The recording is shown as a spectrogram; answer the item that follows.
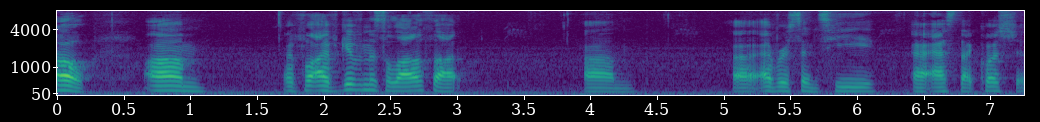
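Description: A man with a fairly high pitch speaks at a moderate pace, leaving long, frequent pauses. The recording is very clean, with a silent background. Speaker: podcast co-host. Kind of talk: casual chat.

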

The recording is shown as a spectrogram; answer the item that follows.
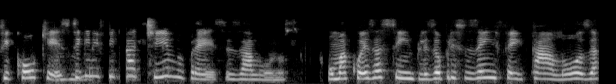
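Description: Her pitch is high, with ordinary variation. This woman speaks at a moderate pace. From Brazil, interior of São Paulo state (Sorocaba). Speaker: primary school teacher. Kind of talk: casual conversation. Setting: Instagram live video call.

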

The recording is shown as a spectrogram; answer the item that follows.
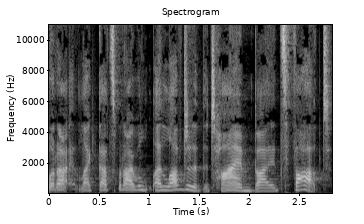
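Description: Very fast speech with vocal fry in an Australian accent. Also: woman. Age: 30s. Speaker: podcast host and musician. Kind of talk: solo monologue.

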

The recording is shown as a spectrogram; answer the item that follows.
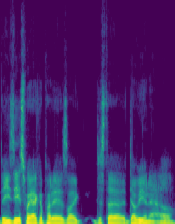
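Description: A man with a medium pitch and a dark, mellow tone, in a dry, close sound with no echo and a quiet background. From Chicago west suburbs, born in Colombia. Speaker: podcast host. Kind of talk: casual chat.

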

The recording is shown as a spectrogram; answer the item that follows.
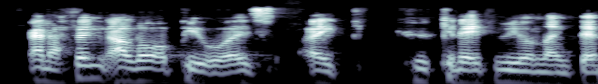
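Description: A man with a Scottish accent, medium in pitch, talking at a very fast pace. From Scotland. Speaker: visual artist. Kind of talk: casual chat. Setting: studio.

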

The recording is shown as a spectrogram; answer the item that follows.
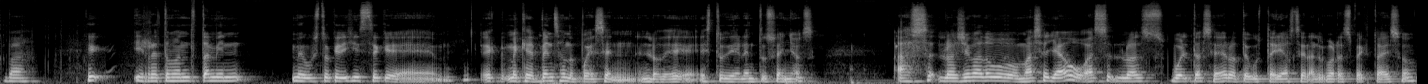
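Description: A man with a fairly high pitch and a dark, mellow tone speaks at a moderate pace, with fairly even intonation and very even loudness. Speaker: podcast host. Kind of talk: casual interview.

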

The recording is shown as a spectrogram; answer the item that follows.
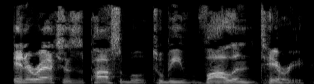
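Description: Speaking with a Southern accent, a man uses lively intonation at a medium pitch. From Dallas, Texas. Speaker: rap metal vocalist and political commentator. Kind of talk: casual interview conversation.

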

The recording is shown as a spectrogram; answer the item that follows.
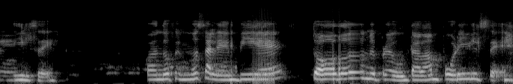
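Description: Intonation remains fairly even. The speech unfolds at a very slow pace. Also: woman, fairly high pitch for a woman. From Barranquilla, Colombia. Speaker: wedding professional. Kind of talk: online panel discussion.

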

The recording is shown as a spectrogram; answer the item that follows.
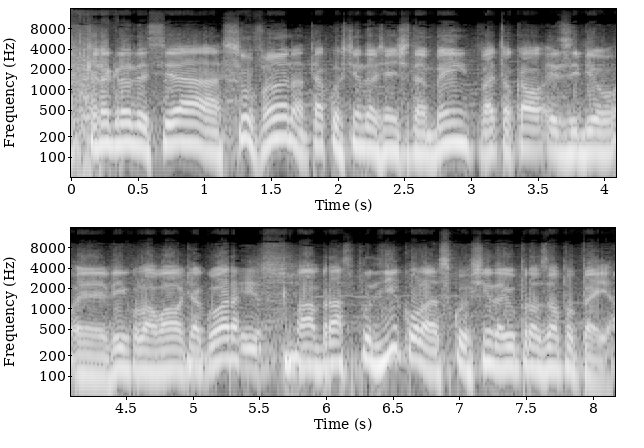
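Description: A man at a medium pitch, fairly quick and with hardly any pauses, lively intonation and very even loudness against noticeable background noise. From Ipirá, Bahia, Brazil. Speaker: radio show co-host. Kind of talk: radio talk show.

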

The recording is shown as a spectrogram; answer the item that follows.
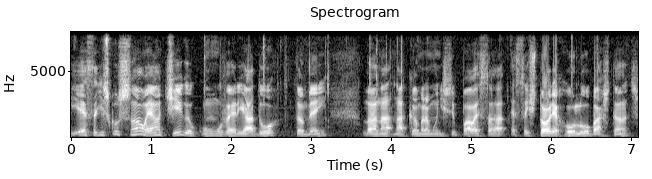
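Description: A man with an ordinary speaking voice keeps a moderate pace, and his pitch varies in an ordinary way. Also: fairly high pitch for a man. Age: 60s. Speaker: state deputy, politician. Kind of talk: radio interview.

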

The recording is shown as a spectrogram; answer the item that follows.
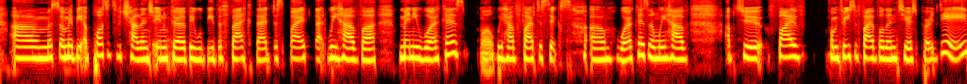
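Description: A woman's fairly high, monotone voice with flat intonation, a moderate pace, and a dry, close sound with no echo. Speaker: youth worker at immigrant support NGO. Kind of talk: casual interview.

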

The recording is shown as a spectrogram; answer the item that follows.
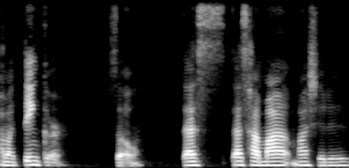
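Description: On a very clean recording with a silent background and a dry, close sound with no echo, a woman speaks at a fairly quick pace with a fairly low pitch and fairly even intonation. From Brooklyn, New York City (Brownsville). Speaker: rapper. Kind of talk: interview.

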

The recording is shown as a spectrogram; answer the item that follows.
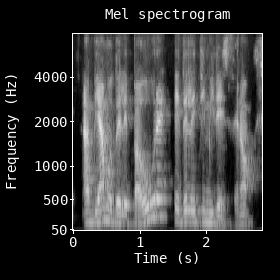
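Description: At a fairly slow pace, a man speaks with a high pitch and very wide pitch swings. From northern Italy, Padova province. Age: 20s. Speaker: singer-songwriter. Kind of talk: interview. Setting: video call.

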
